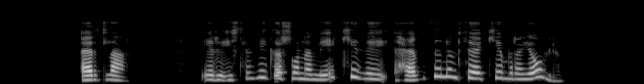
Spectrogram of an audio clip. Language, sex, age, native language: Icelandic, female, 40-49, Icelandic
